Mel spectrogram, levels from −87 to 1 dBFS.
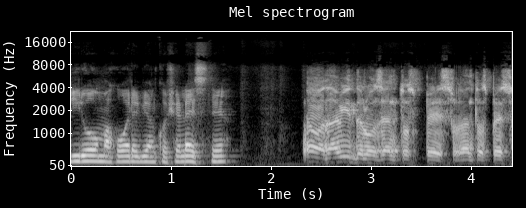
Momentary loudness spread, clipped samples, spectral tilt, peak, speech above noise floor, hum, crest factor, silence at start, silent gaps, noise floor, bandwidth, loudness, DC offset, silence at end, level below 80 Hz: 7 LU; under 0.1%; -3.5 dB/octave; -2 dBFS; 37 dB; none; 16 dB; 0 s; none; -54 dBFS; 16 kHz; -17 LUFS; under 0.1%; 0 s; -64 dBFS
